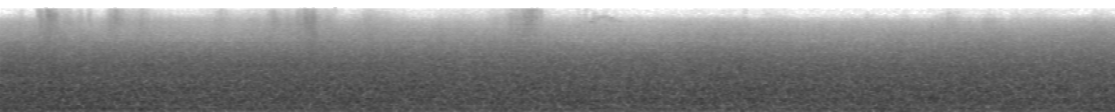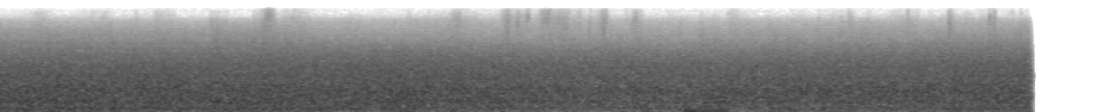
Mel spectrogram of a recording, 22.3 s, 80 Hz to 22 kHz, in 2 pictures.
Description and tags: The Sea 01
Sea, Rocks, Waves, Water, Beach, Ocean, Wales, Ambience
